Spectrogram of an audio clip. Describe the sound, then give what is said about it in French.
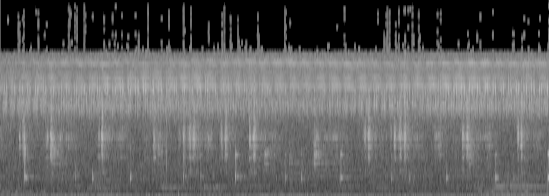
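Goats chew and lick at a corner of a tent's fabric, a steady run of wet, crunchy smacks and squishes, with a faint high hum of crickets and other insects and a low rumble in the background. “Ça se mélange au son de la nature, ça se mélange au gris-gris, des grillons, et au mâchouillement des chèvres qui viennent de temps en temps lécher un coin de notre tente.”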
